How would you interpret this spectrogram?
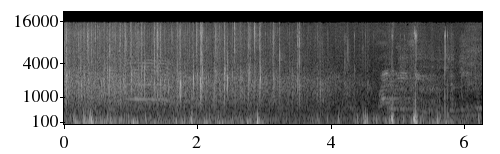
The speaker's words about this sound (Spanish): Vamos a aplaudir.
